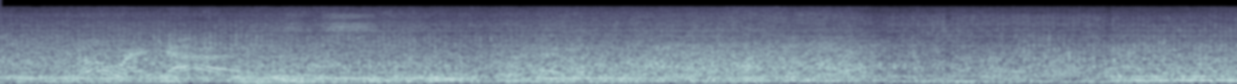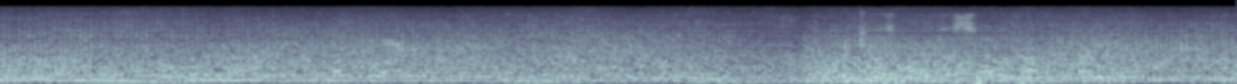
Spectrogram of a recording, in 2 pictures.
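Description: A helicopter's rotor thumps and its engine drones steadily overhead.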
